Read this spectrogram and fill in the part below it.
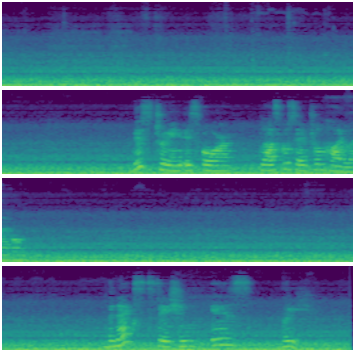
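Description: A passenger train hums steadily while standing still, heard from inside the carriage.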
